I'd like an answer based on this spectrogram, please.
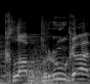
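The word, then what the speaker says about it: Club Brugge: it is the Greek side pal taking on Club buuga that's how you say it I looked it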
